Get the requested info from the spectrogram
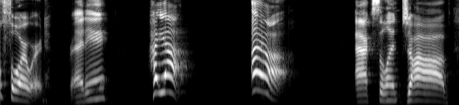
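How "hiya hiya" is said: high, loud battle cry; martial arts kiai. Shown as a demonstration. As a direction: strike with a sharp kiai shout. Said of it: "When I say Hiya".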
